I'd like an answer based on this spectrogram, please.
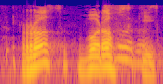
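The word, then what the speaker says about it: Rostworowski: Y para hablar de eso está conmigo en esta conversación María Rozborowski, siempre se me equivoca su apellido, voy a pronunciarlo de nuevo, es Rozborowski, un apellido polaco.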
